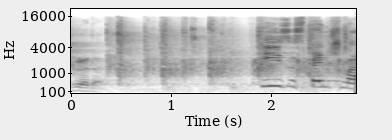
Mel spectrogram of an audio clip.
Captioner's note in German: Beifall AfD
